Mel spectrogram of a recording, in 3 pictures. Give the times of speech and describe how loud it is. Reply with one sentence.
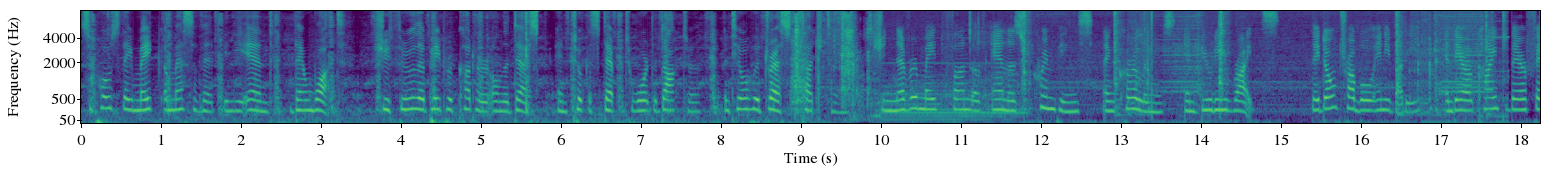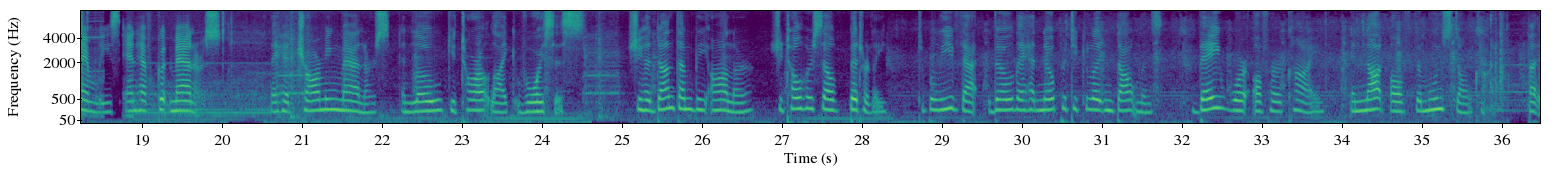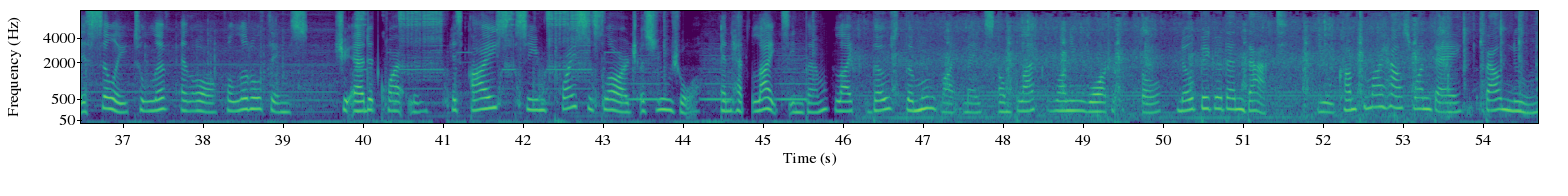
The speech can be heard from 0.0 to 20.0 s, at a steady volume; and from 20.6 to 54.6 s, at a steady volume.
